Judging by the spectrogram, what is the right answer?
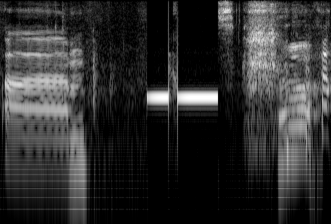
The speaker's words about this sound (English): God, I can't wait to, all these beeps are going to be hilarious.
